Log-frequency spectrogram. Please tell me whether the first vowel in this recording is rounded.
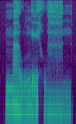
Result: no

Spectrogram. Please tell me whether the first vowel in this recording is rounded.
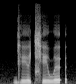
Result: no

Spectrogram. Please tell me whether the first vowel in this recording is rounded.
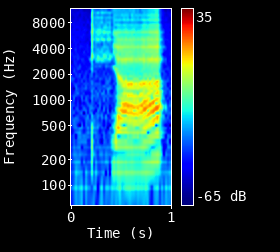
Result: no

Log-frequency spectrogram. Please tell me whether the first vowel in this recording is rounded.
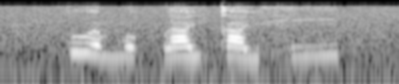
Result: yes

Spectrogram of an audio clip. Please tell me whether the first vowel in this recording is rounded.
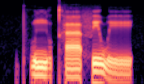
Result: yes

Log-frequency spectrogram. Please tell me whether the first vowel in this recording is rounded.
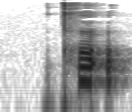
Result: yes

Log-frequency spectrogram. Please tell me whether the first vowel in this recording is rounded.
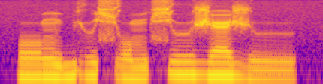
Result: yes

